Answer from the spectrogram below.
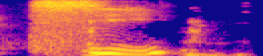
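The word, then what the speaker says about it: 喜: I'm going to teach you how you pronounce this word. It's called "xi." Just "xi." It means lucky, fortunate. "Xi." Yeah. She. Yeah. Yeah, she.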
